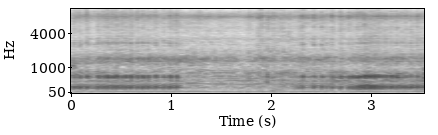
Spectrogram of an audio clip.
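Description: Two-stroke motorcycle engine running at low speed on a slippery, mossy rocky trail, a near, steady buzzing drone with slight throttle changes.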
